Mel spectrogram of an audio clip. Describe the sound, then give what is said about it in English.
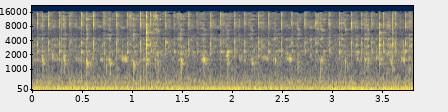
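A beaten egg is mixed quickly, giving a continuous, fairly loud rustling and scraping stir with no pauses and no talk. “Just mix that really quickly. It needs to be a beaten egg.”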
